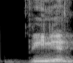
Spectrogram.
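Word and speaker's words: vignette: वीनियट बोलते हैं इसको, वीनियट, जी साइलेंट होता है इसमें।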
